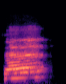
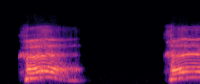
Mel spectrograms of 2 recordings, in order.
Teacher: जैसे क बोलेंगे तो अल्प प्राण रहेगा, ख बोलेंगे तो महाप्राण है। बोल के देख लीजिए, जैसे क ख ख, एकदम अंदर से जोर लगता है अपने आप।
